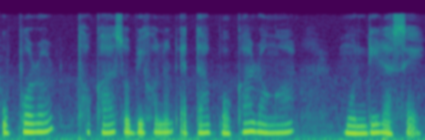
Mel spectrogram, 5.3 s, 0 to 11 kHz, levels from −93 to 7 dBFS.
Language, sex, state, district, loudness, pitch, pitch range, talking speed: Assamese, female, Assam, Kamrup Metropolitan, -15 LUFS, 190 Hz, 180-200 Hz, 90 wpm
